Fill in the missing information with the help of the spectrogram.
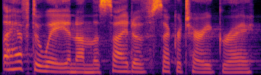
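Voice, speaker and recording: Woman playing a lively, low-voiced doubting scientist. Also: a little fast. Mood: doubtful. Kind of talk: dramatic audio fiction acting.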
